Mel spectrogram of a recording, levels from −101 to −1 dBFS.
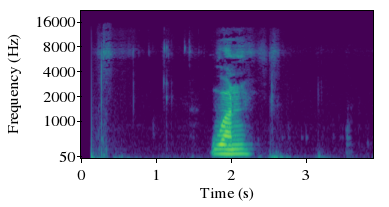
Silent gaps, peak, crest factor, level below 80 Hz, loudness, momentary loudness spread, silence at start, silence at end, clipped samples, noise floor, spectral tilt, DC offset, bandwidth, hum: none; -10 dBFS; 22 dB; -62 dBFS; -26 LUFS; 28 LU; 1.75 s; 1.3 s; under 0.1%; -74 dBFS; -7 dB/octave; under 0.1%; 10.5 kHz; none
